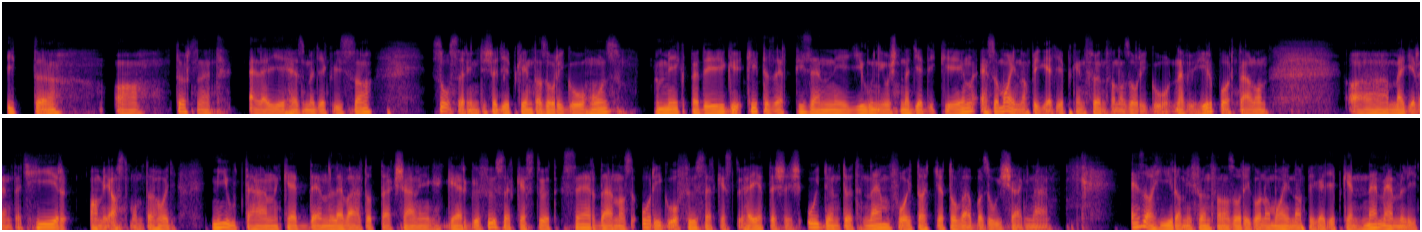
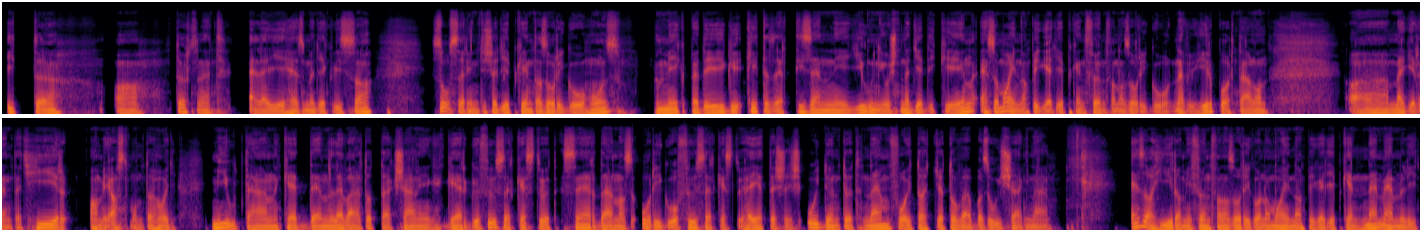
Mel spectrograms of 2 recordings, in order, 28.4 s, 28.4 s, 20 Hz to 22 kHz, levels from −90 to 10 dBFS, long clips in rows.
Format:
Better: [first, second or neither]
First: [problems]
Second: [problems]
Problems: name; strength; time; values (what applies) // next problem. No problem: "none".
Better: second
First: muffled; very; fading above 3 kHz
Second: none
